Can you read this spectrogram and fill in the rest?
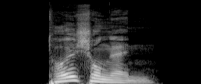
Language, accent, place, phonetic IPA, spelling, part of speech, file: German, Germany, Berlin, [ˈtɔɪ̯ʃʊŋən], Täuschungen, noun, De-Täuschungen.ogg
- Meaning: plural of Täuschung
